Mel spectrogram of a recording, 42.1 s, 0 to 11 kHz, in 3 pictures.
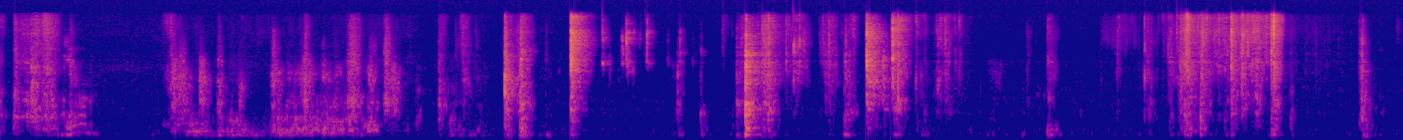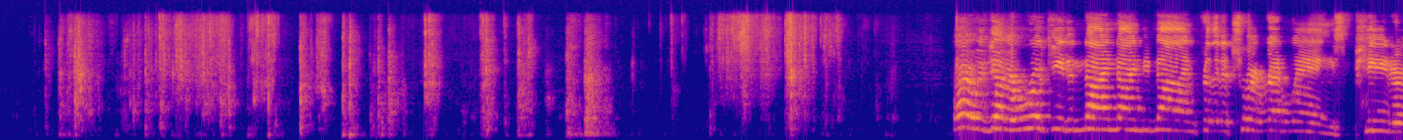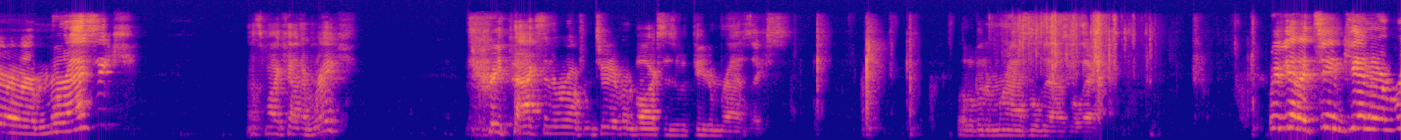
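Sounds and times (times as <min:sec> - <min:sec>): foil packs ripping and crinkling: 0:11.5 - 0:12.9, 0:14.6 - 0:17.4, 0:20.8 - 0:22.5, 0:38.2 - 0:39.6.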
